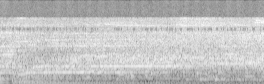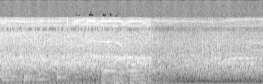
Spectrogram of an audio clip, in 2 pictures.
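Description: Live gospel worship music with band and singing; about eight seconds in the band drops out, leaving the congregation cheering and clapping.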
